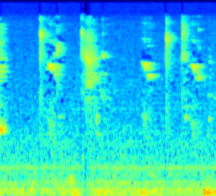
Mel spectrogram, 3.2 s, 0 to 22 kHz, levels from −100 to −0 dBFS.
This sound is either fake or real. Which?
fake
